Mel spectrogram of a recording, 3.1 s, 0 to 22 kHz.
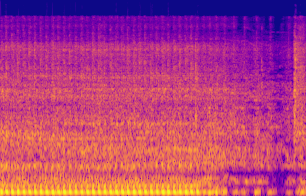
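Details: Honda Vario 125 LED scooter that lacks power and stalls while running: a slow, lumpy idle pulsing about 3.5 beats a second, sagging toward stalling. Idle rpm is set too low, so it is being raised to 1400–1500 and throttle opening corrected from 0.5 to 0.4.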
